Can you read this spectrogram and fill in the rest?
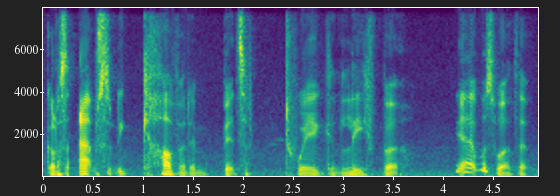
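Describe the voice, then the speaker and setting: A man's voice: lowish voice, sing-song, normal speed, sharp tone, a little hiss or hum, exaggerated voice. A man with an English accent acting a bashful, affectionate young roommate in an intimate ASMR roleplay, chatty and stammering when flustered. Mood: playful, cheerful. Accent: British, English. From England. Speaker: audio roleplay voice actor.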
